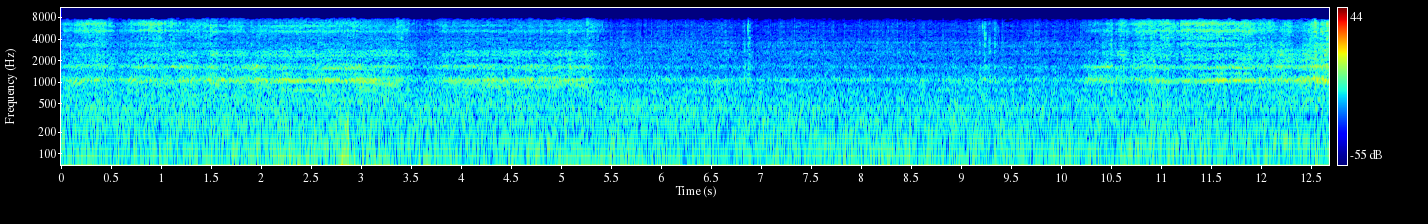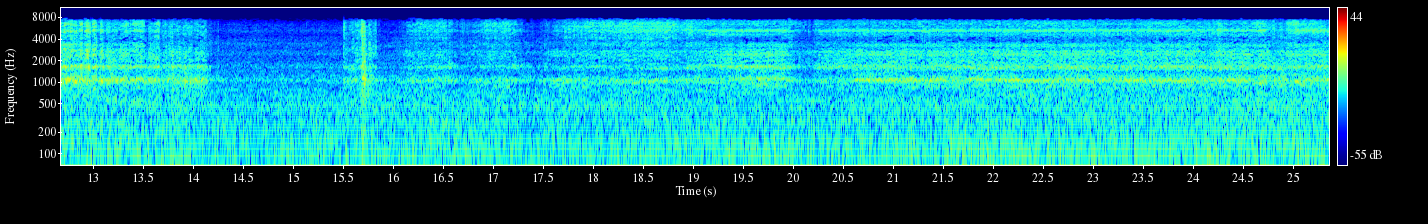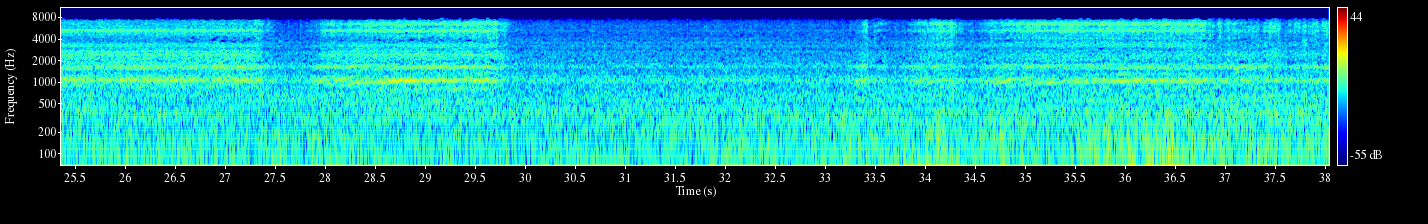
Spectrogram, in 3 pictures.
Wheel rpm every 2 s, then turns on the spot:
50, 50, 40, 10, 0, 50, 60, 20, 40, 60, 60, 70, 60, 60, 60, 0, 10, 50, 70.
4-6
